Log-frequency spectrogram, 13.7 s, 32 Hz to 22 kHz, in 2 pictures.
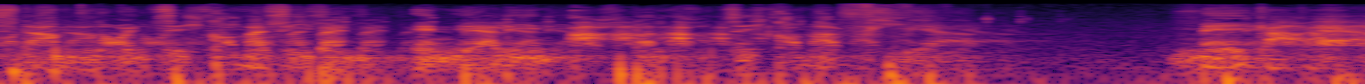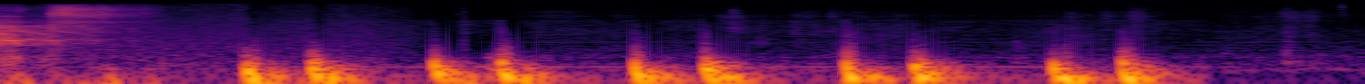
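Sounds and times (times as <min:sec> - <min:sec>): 
short wash of hissy noise: 0:00.0 - 0:09.6
speech: 0:00.6 - 0:05.0, 0:05.8 - 0:07.0
steady heartbeat thumping in lub-dub pairs: 0:08.0 - 0:12.9.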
